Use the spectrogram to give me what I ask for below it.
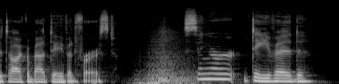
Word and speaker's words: D4VD: Singer David, stage name David spelled with a four, was back in court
